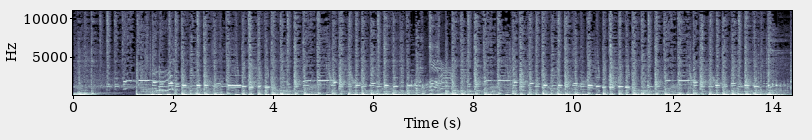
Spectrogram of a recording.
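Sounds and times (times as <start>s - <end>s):
instrumental flute music: 0.0s - 14.3s.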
